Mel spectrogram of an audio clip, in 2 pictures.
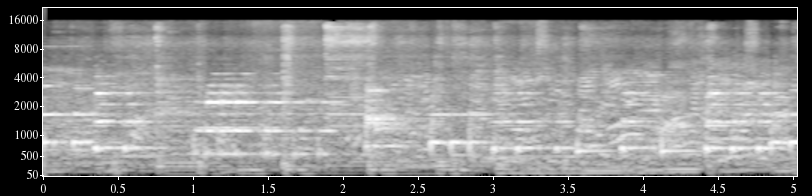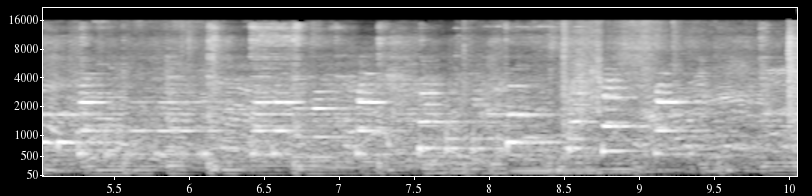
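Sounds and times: steelpan melody: 0.0s - 10.0s.

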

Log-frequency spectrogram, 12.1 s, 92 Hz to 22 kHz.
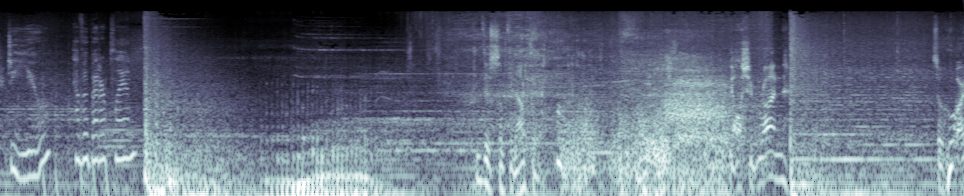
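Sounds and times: deep rumbling drone: 2.3s - 9.5s.

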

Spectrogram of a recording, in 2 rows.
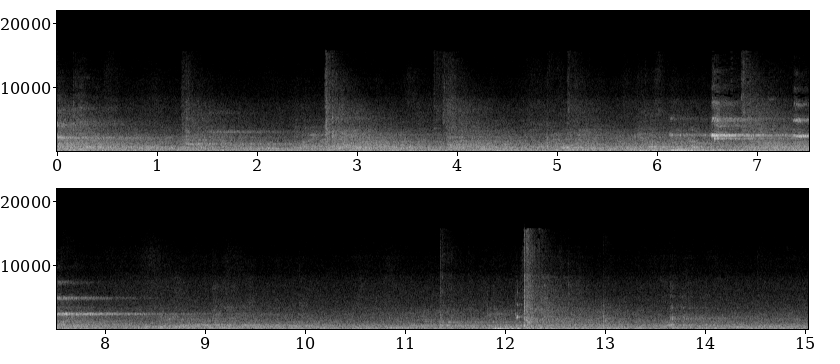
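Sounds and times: murmur of voices: 0.0s - 15.0s
shoe squeaks on court floor: 6.1s - 8.1s.

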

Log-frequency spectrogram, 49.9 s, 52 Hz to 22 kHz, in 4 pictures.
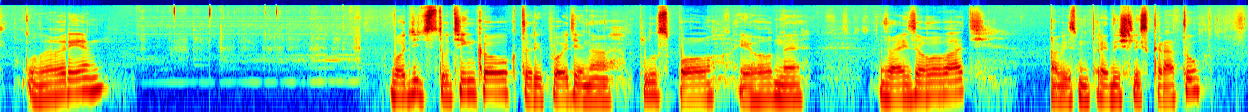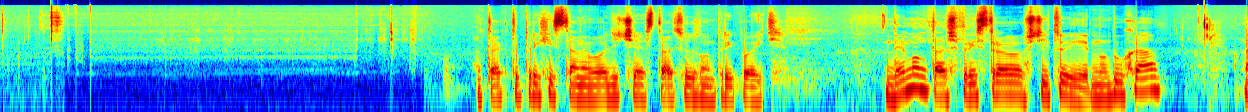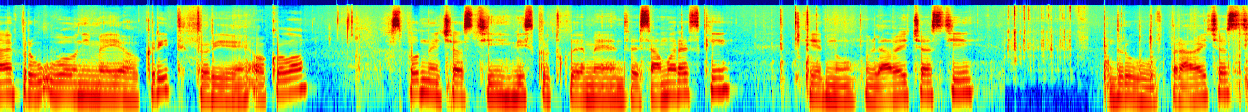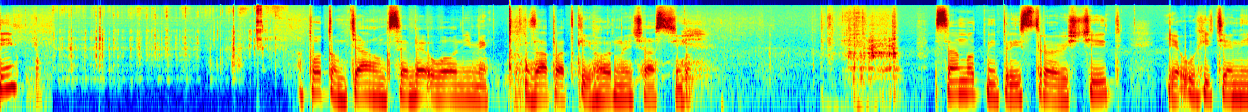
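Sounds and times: faint steady hum: 0.0s - 49.9s
screwdriver clicking and scraping: 1.4s - 3.6s, 38.0s - 40.2s
wire handling noise: 35.0s - 40.3s.

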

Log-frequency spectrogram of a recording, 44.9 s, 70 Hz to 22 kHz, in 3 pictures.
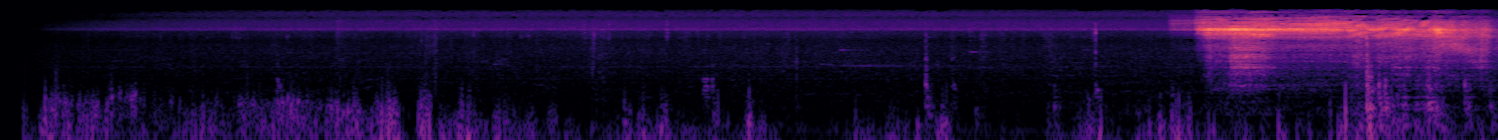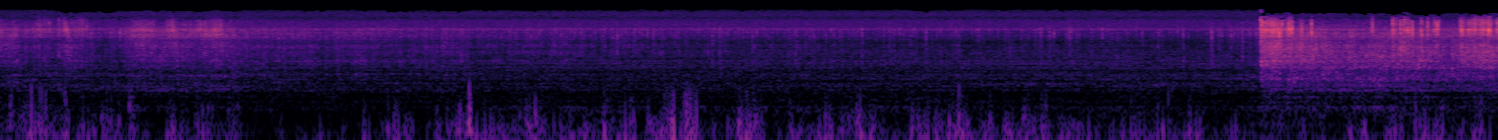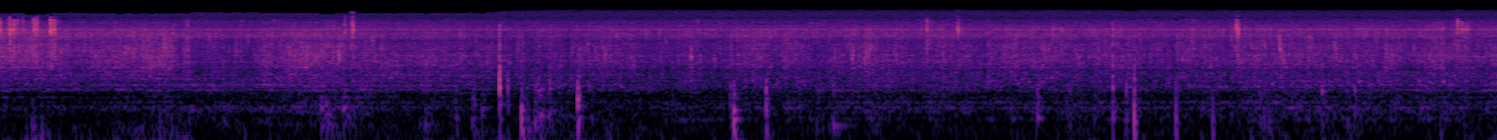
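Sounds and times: wind rumble on microphone: 0.2s - 44.9s.

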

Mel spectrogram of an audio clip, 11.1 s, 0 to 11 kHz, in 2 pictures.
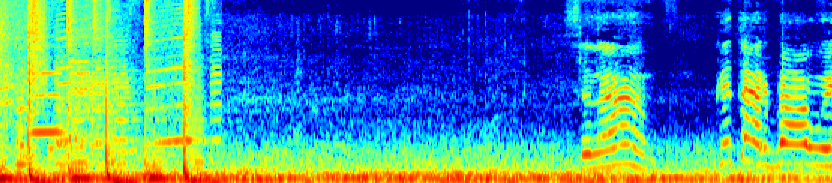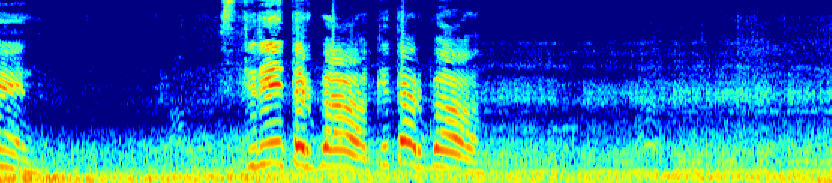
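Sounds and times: music: 0.0s - 1.6s
car engine rumble: 0.0s - 11.0s
road noise: 0.0s - 11.0s.

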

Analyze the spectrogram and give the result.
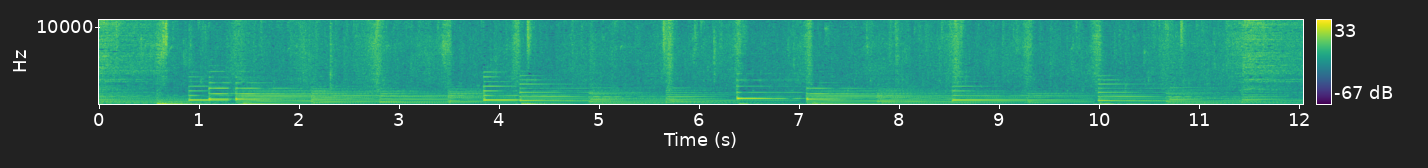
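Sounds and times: calm jazz-blues instrumental: 0.0s - 12.0s.

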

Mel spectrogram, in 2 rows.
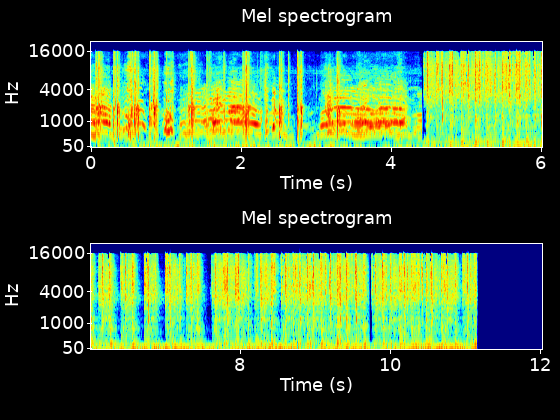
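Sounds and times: typewriter keystroke clicks: 4.4s - 11.2s.

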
